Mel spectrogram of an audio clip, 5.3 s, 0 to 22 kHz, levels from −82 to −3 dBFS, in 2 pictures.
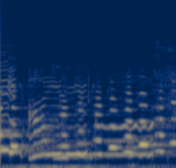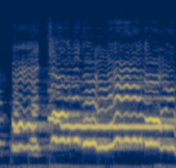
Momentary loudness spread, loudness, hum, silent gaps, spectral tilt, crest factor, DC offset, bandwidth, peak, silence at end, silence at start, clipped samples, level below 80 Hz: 22 LU; -16 LUFS; none; none; -2 dB/octave; 16 dB; under 0.1%; 13.5 kHz; -2 dBFS; 0 s; 0 s; under 0.1%; -54 dBFS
